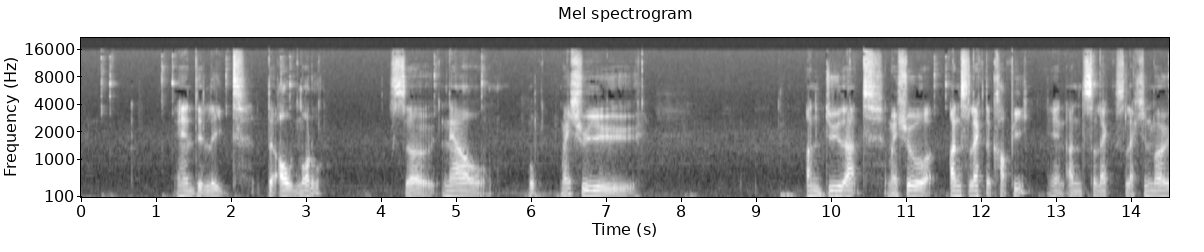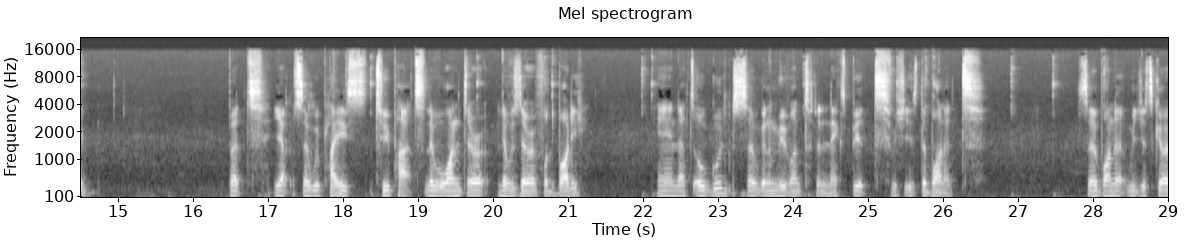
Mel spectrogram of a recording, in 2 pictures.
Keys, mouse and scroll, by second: 1.0 right click, 1.9-3.6 drag, 9.7 ctrl+z, 11.3-17.1 drag, 17.1-17.4 scroll up 1, 17.4-18.0 scroll down 1, 18.0 click, 23.0-23.5 scroll down 1, 24.1-29.0 drag.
